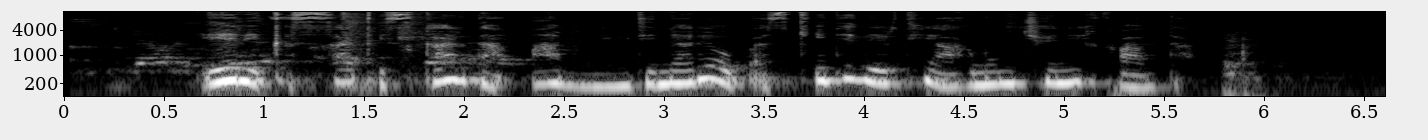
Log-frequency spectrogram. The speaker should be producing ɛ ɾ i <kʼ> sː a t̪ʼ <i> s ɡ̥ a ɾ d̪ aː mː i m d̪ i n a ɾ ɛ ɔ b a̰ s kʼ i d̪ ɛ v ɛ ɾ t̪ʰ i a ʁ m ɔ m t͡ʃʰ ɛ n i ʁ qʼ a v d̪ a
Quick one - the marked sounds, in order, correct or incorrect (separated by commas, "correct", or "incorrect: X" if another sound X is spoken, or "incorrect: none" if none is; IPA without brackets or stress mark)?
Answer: correct, correct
